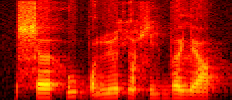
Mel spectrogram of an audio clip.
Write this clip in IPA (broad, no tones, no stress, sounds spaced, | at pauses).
ɬ ɜ h u b ɔ̰ mʲ ũ ç ɔ̃ ɬ i b ɜ lʲ ɑ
